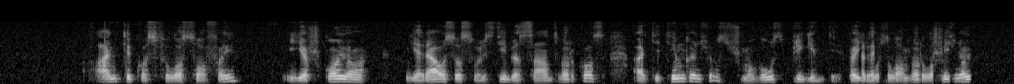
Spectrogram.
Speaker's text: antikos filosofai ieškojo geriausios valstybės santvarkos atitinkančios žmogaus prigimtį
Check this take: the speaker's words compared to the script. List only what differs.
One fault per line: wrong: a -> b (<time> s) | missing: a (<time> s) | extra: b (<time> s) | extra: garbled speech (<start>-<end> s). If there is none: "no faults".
extra: garbled speech (8.5-9.7 s)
